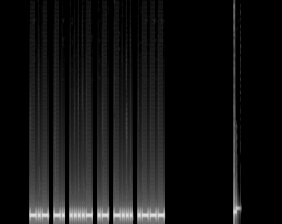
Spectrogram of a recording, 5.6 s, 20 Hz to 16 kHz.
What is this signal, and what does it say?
Morse code, heard as a keyed tone, about 30 wpm, 700 Hz. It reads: KN4ABJ
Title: USA Call Signs - 6 Characters - 4x Character Spacing - 30wpm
